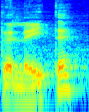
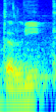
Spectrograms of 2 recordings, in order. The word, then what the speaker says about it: deleite: Deleite? Delight. Yeah, deleite. Did I say it wrong? Yeah, you said delete or something like that.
